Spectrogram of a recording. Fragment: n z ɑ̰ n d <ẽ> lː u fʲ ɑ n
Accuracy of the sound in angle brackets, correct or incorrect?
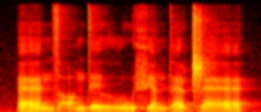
incorrect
